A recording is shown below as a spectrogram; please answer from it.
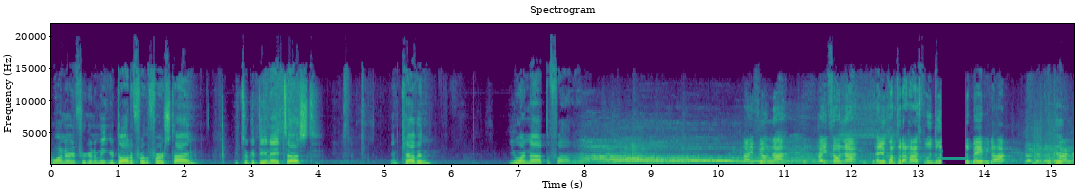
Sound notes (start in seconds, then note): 7.9 audience booing; 13.4 beep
